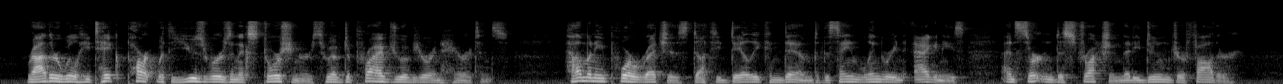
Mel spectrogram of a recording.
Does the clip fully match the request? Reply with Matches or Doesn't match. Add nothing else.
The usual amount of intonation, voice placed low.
Matches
